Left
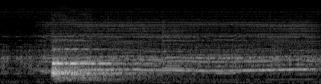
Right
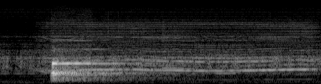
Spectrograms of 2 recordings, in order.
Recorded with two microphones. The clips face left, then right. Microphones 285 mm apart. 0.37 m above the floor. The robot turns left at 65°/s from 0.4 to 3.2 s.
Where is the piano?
55° right (ahead or behind), 0.7 m; by 0.9 s 40° right (ahead or behind), 0.7 m.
